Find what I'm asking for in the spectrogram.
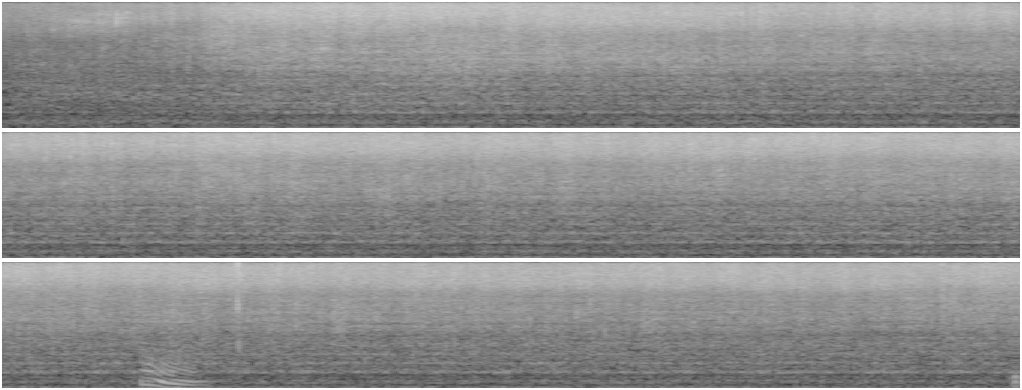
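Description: Tofu, fermented soya bean and marinated minced pork frying in a pan for a Chinese tofu stew, a steady loud sizzle that holds throughout with a faint clink partway through.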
